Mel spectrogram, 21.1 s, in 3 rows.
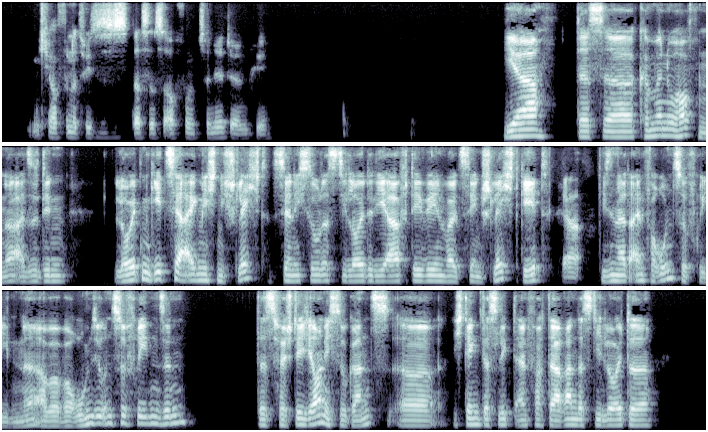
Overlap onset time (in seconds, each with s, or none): none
